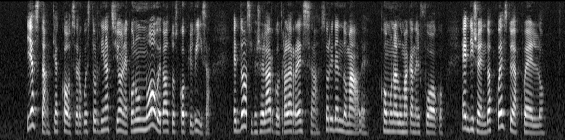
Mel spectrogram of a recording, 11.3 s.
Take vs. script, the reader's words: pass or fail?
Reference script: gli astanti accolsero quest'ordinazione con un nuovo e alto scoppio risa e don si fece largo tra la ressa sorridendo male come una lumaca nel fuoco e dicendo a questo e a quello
pass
